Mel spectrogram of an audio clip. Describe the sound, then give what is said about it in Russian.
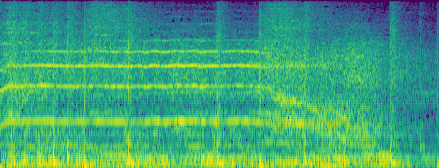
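A thrash metal singer screams over loud, dense distorted guitars and steady pounding drums, the harsh sustained yell cutting through the full-band roar for the whole stretch. “Кричать очень красиво, да. Это, это пение у них называется.”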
